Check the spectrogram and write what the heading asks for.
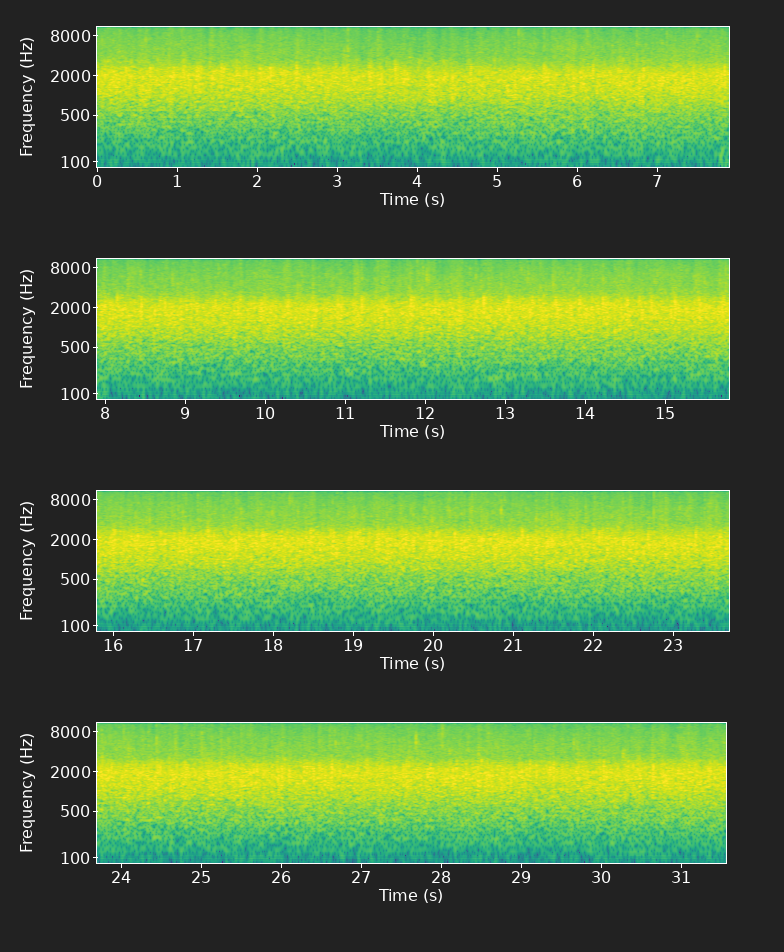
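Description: Large audience applauding steadily and without a break in a large church.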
